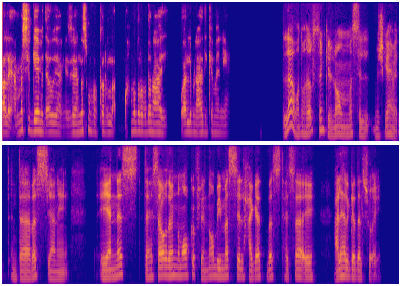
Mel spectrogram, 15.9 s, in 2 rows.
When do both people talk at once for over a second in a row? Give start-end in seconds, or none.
none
